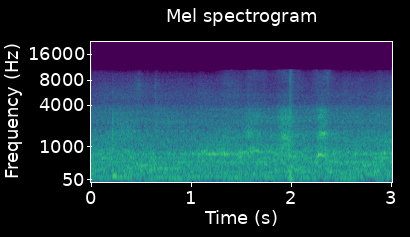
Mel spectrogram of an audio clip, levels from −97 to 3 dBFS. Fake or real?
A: fake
